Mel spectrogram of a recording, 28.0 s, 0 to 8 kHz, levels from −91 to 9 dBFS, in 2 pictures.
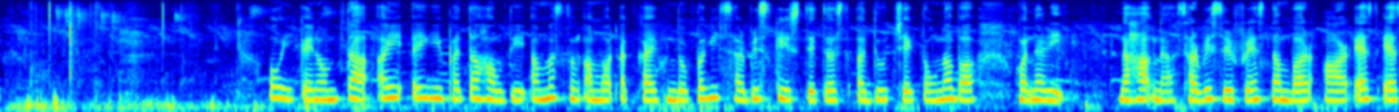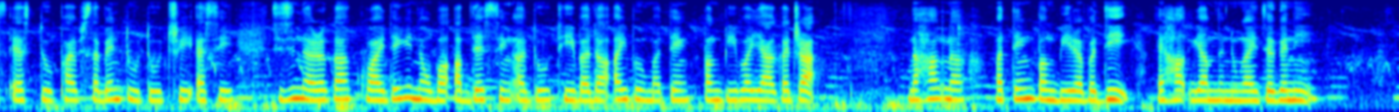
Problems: none marked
